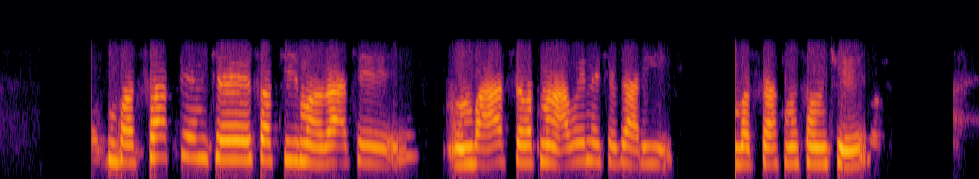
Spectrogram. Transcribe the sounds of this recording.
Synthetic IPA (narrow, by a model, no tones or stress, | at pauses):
bəɾsak̚ʈemt͡ʃʰɛsəb̚t͡ʃid͡ʒməɾat͡ʃʰɛ | baɦəɾseət̪naaβenɛt͡ʃʰɛɡaɾi | bəɾsakmesəmt͡ʃʰɛ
